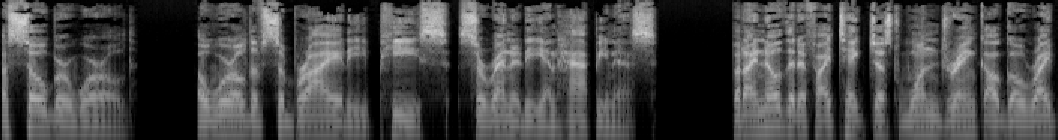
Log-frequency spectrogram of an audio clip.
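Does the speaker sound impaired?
No.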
